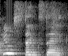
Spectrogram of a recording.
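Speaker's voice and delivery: put-on high-pitched teasing of a toddler; high, playful telling-off; talking to baby. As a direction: reenact baby-directed chiding. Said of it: "And I'm talking to him".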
